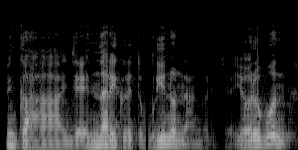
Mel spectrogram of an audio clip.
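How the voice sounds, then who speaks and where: Male pastor, sunday sermon, emphatic, questions to the congregation, loud bursts then low asides. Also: fast talker. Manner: swings between loud outbursts and low asides. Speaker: senior pastor.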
